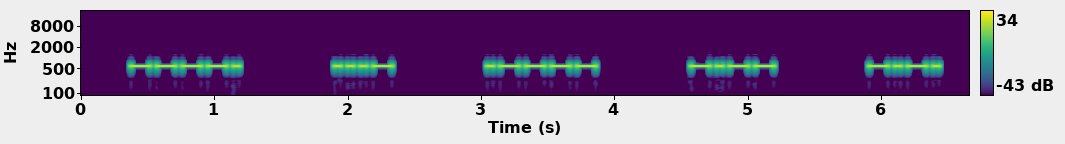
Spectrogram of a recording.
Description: Morse code, heard as a keyed tone, about 25 wpm, spaced as for 10 wpm, 570 Hz. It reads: 9V1YC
